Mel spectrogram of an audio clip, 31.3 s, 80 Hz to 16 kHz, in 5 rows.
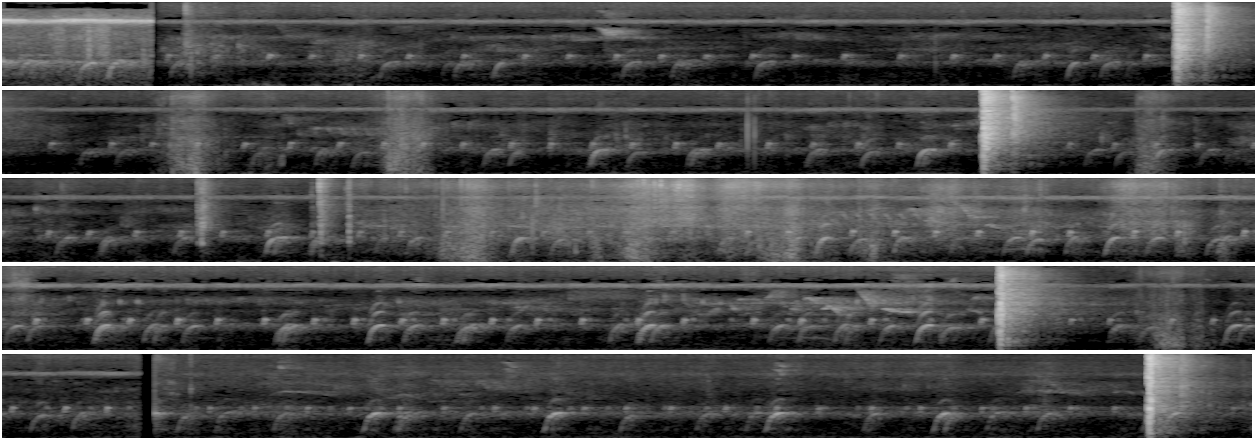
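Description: Air rifle fired several times at an iguana in a palm: three sharp cracks about 6, 11 and 24 seconds in, with fainter clicks between. Under them runs a steady high insect whine and a rapid pulsing chirp.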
